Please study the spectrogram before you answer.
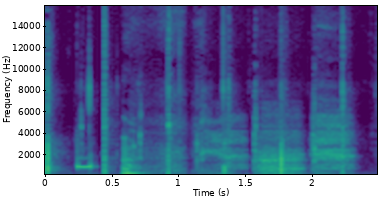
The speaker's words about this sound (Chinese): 谁呀、啊？怎么这个时候打电话来？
